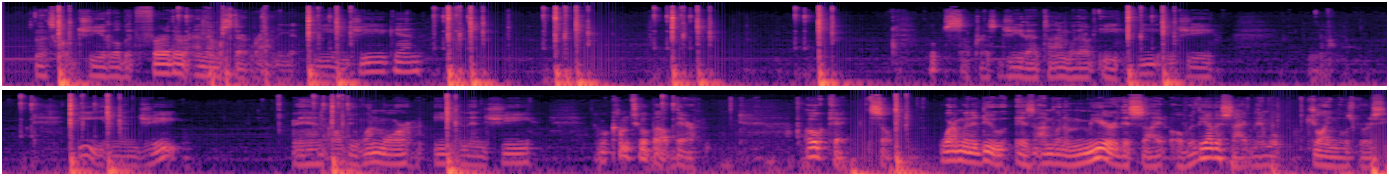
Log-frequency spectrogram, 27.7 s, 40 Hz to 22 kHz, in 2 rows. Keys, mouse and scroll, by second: 0.5 g, 2.3 click, 3.0-7.1 typing, 8.1 g, 11.6 g, 14.5 e, 15.0 g, 17.1 e, 18.4 g, 21.0-25.9 middle drag, 22.8 a.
